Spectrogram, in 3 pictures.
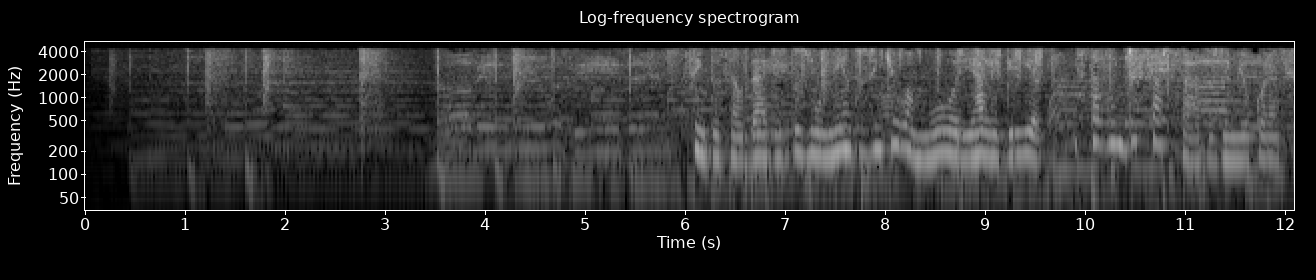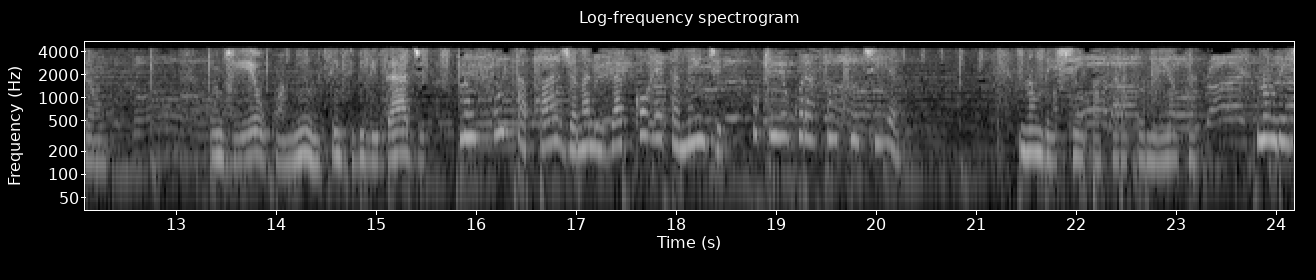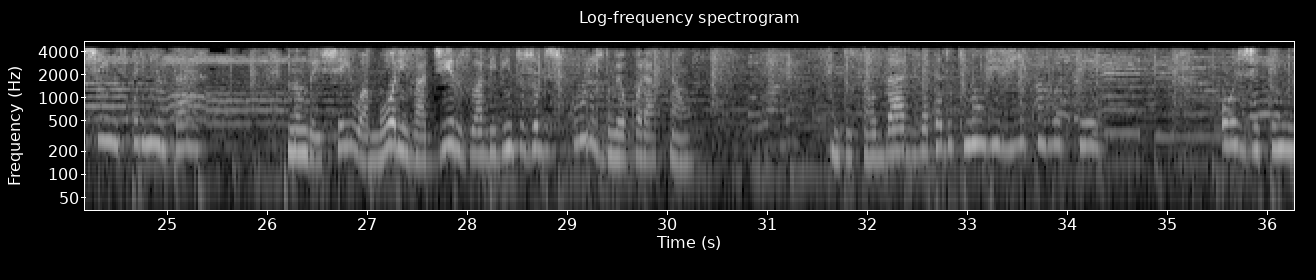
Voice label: Erro Término Namoro Feminino; Reconciliação

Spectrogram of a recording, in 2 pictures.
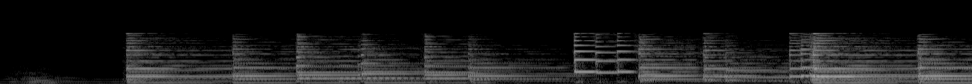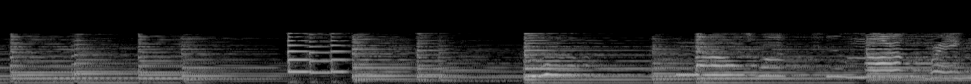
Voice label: Aniversário Neto Feminino, Telemensagens; Aniversários; Aniv Familiar

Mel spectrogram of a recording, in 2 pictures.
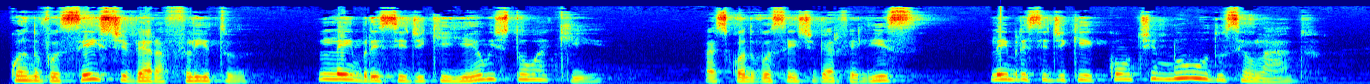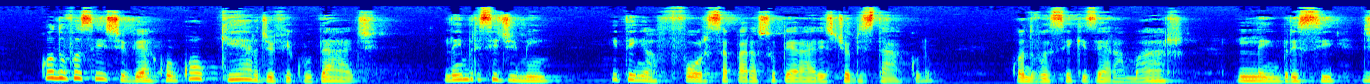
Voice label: Romântica Feminino

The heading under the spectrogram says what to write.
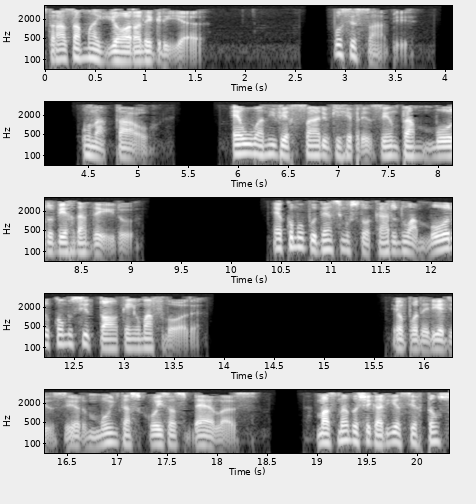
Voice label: Irmã Masculino; Telemensagens 2017; Natal & Ano Novo

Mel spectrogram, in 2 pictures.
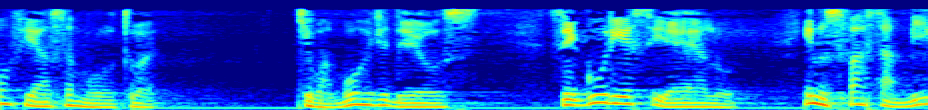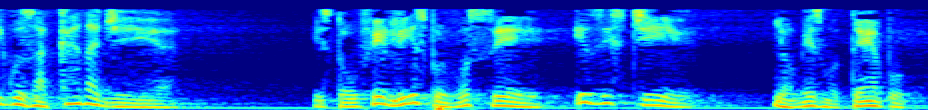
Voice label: Amizade Geral Saudade Masculino

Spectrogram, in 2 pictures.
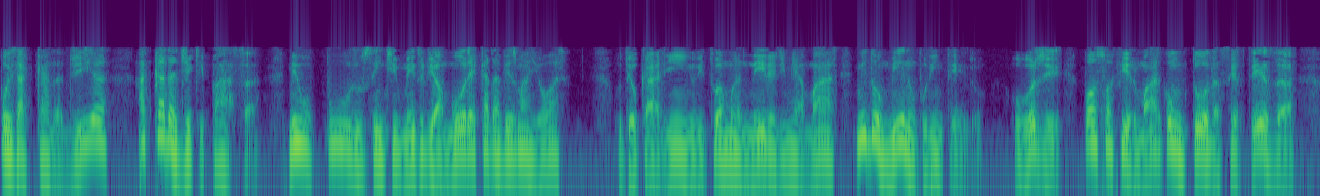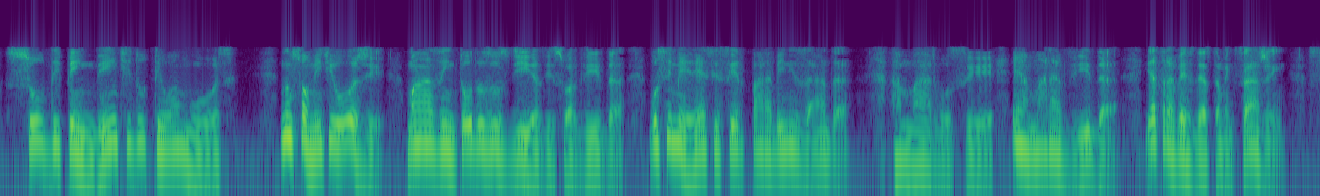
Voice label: ANIV Romântico (M); Aniversarios; Telemensagens 2017

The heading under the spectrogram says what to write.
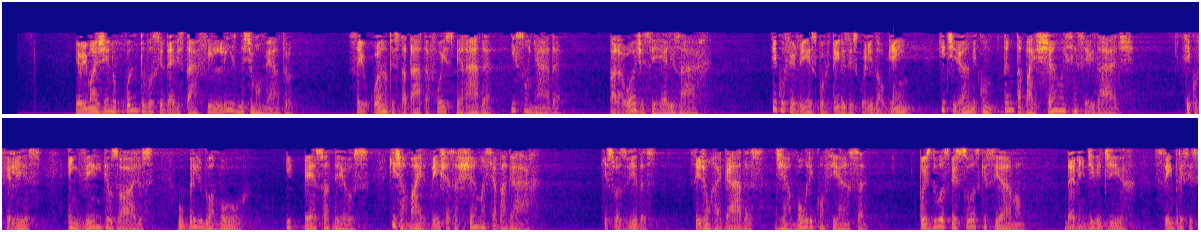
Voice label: Cumprimento Pelo Casamento Masculino; Casamentos; fem; Telemensagens 2017

